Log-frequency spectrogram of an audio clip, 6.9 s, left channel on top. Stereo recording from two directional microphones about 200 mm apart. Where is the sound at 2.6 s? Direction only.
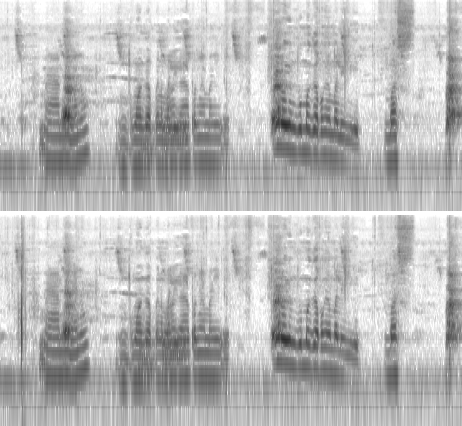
15° right (ahead or behind).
